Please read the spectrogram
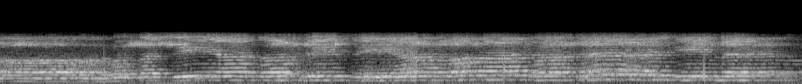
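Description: Byzantine chant from an Orthodox liturgy: a melody sung over a steady held drone note (the ison).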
